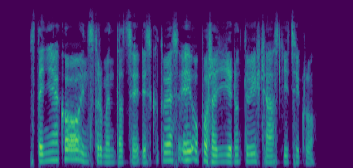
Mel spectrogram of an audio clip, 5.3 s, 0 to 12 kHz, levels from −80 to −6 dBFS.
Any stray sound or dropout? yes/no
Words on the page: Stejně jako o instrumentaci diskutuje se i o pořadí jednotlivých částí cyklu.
no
